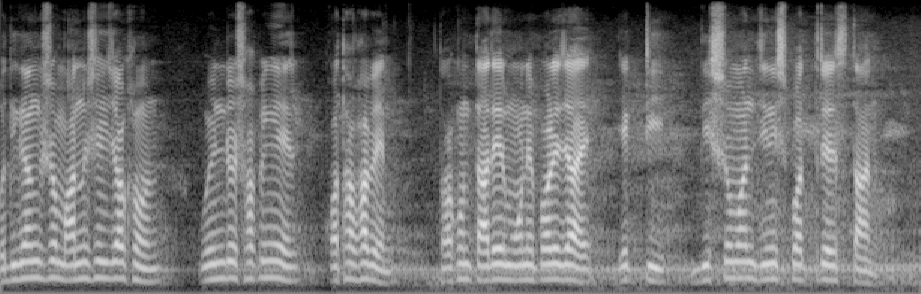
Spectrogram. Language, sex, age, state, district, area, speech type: Bengali, male, 30-45, West Bengal, Uttar Dinajpur, urban, read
